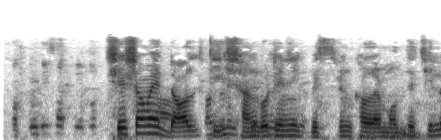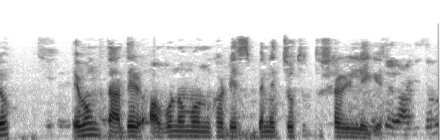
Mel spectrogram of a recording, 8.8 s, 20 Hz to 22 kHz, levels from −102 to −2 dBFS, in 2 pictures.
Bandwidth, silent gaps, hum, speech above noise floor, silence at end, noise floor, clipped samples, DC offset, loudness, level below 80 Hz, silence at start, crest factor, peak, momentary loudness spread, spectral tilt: 7.6 kHz; none; none; 28 dB; 0 s; -45 dBFS; under 0.1%; under 0.1%; -17 LUFS; -48 dBFS; 0.15 s; 16 dB; -2 dBFS; 15 LU; -5.5 dB/octave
